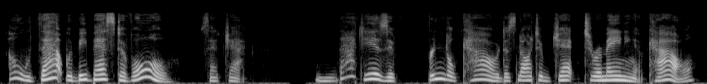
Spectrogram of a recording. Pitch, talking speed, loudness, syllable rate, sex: 200 Hz, 180 wpm, -19 LUFS, 4.3 syllables/s, female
